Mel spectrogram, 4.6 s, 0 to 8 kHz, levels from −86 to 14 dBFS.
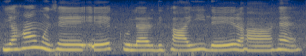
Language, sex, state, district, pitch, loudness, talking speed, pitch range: Hindi, female, Madhya Pradesh, Katni, 240 Hz, -12 LUFS, 105 wpm, 220-255 Hz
